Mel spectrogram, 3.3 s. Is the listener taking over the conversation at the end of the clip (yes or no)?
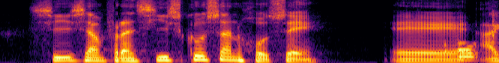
no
